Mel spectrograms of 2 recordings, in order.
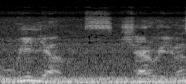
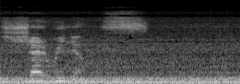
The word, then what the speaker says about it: Sherwin-Williams: ali na a série William sheridan tem Brasil hein esse lá pronúncia correta sherwin-williams bem pertinho aqui escritório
